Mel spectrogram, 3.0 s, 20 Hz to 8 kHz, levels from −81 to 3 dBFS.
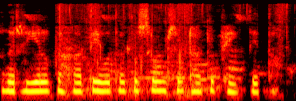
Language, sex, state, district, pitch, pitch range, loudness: Hindi, female, Chhattisgarh, Bastar, 230 Hz, 220-240 Hz, -21 LUFS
